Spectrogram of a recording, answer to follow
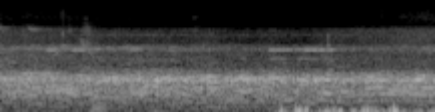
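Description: Indistinct chatter of a large crowd of onlookers, with no clear words, and a few low bumps in the second half.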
